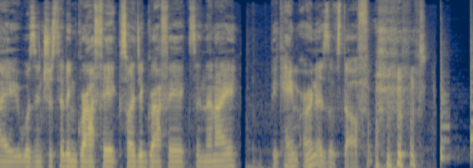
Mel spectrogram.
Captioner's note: chuckles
